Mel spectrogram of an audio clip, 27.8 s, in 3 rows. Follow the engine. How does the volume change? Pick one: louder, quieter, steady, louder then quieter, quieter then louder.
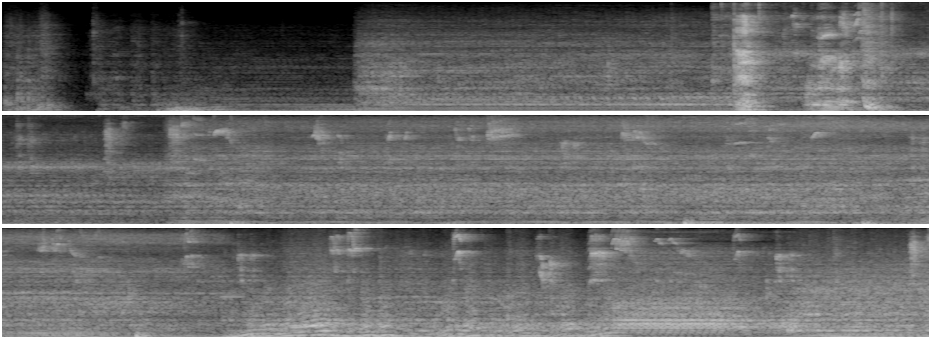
louder.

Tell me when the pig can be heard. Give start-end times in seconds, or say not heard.
7.1-8.9.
